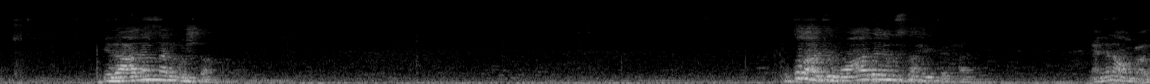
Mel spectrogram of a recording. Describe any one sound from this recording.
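A man speaks through a microphone over loudspeakers in an echoing room.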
